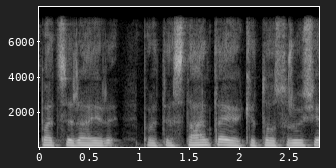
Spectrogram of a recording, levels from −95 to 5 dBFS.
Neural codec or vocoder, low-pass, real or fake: none; 7.2 kHz; real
